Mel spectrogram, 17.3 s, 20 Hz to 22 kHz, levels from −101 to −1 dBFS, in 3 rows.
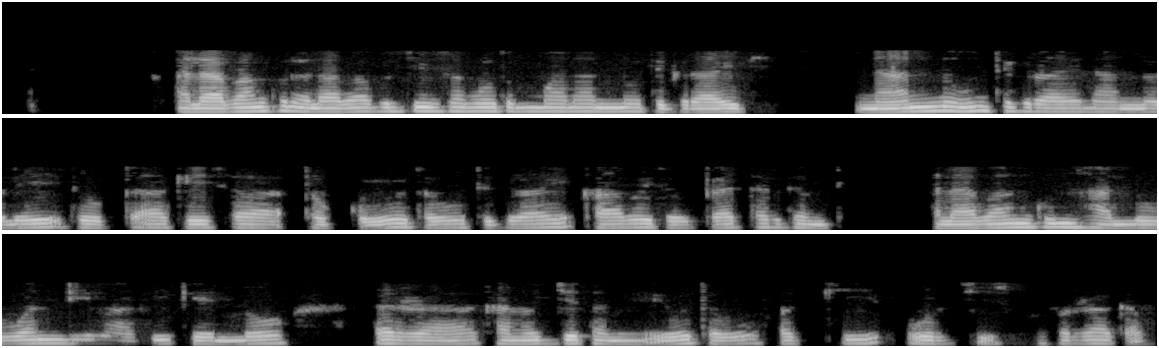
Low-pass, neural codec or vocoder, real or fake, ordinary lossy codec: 3.6 kHz; none; real; AAC, 32 kbps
